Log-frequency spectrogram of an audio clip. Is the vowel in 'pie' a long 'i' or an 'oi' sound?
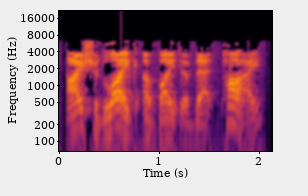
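long i. Pie and bite have a long i vowel.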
